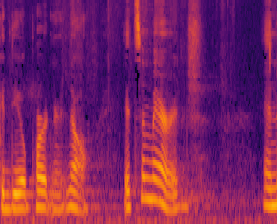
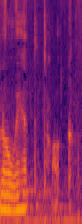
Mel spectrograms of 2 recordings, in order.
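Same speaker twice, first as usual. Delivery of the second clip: whisper; 3 semitones lower, 7 dB quieter than usual. Real, not acted. Confiding aside to listener.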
